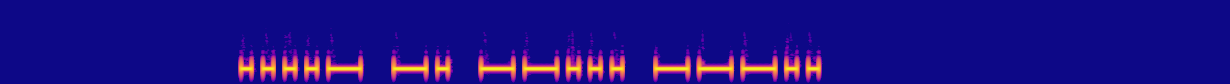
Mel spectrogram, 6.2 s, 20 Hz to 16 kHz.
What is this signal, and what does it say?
Morse code, heard as a keyed tone, about 21 wpm, 700 Hz. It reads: 4N78
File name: practice / 22wpm / Four Letter-Number Combinations - 22wpm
